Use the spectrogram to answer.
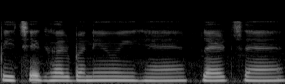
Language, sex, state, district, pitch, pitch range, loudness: Hindi, female, Chhattisgarh, Bilaspur, 180 Hz, 175-185 Hz, -29 LUFS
